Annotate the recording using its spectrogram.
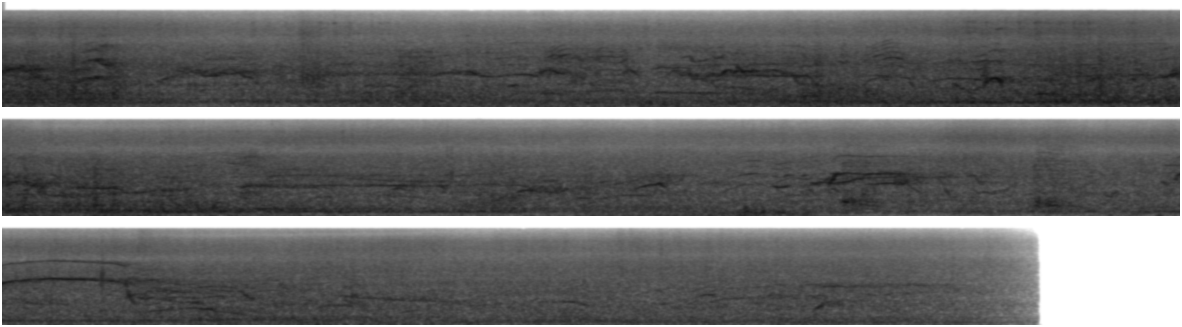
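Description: Riders scream and shriek on a roller coaster.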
